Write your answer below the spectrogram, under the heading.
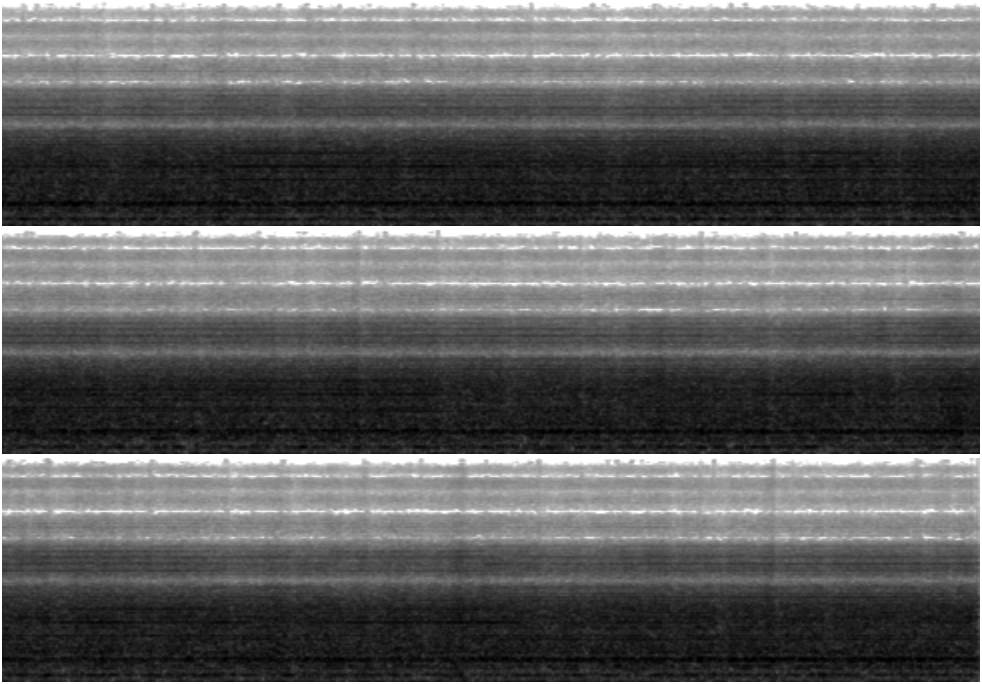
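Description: Ship's deck crane motor and machinery running steadily: a loud, even mechanical drone with several constant high tones over it.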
